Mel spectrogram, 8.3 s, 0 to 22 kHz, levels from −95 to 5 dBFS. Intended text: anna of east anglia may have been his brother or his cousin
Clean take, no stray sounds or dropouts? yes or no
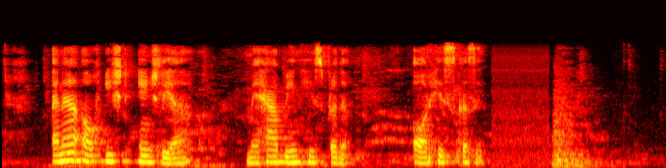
yes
